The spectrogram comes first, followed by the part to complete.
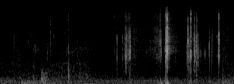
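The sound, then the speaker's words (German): A Rubik's cube being twisted: a few short, crisp plastic clicks and ratchety crunches in an irregular rhythm after a quiet start, one snap louder than the rest, with no voices. “Dann gibt es noch einen Zauberwürfel. Ich mach, ich mach mal den Sound davon.”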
